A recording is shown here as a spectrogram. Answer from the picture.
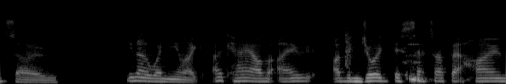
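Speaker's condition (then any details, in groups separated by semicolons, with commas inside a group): No condition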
